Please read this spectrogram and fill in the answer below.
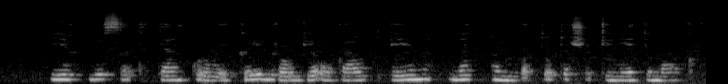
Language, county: Lithuanian, Telšiai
